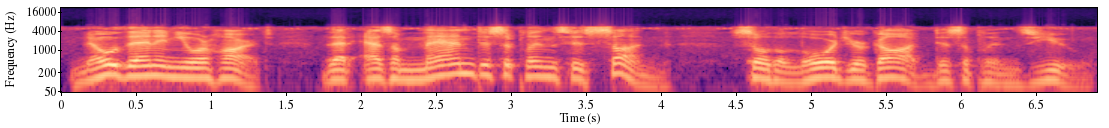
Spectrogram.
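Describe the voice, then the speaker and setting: An actor playing a solemn, impassioned male prophet in a dramatised scripture reading, speaking with emphatic, oratorical, deliberate phrasing. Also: medium pitch, husky, dry recording. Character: Moses, solemn, impassioned male prophet exhorting his people. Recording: dull, band-limited audio with music behind.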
